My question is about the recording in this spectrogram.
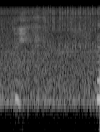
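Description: A steady, faint hiss of outdoor background noise, with one short spoken word near the start.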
